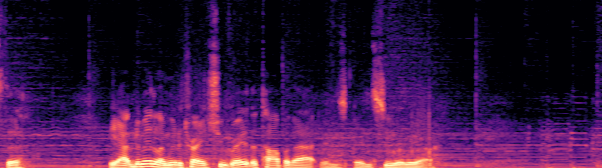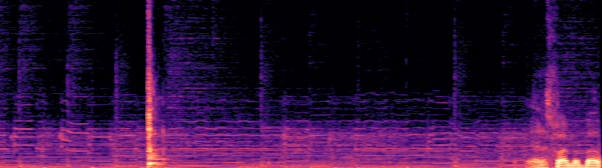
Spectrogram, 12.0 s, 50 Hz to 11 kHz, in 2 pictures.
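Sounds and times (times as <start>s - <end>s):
soft guitar music: 0.0s - 12.0s
crossbow firing: 7.5s - 7.9s.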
